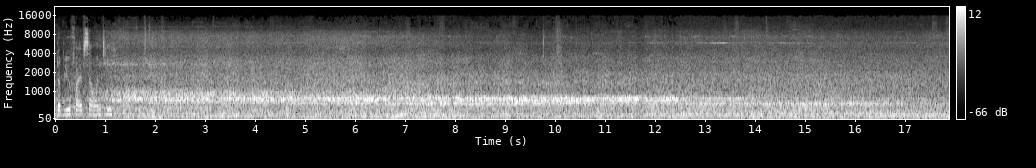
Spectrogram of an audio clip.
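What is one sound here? An elevated train rumbles past below, then fades away.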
